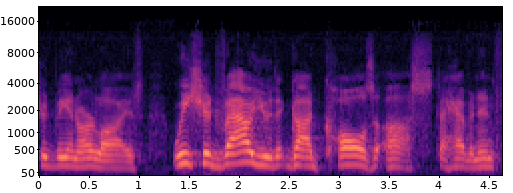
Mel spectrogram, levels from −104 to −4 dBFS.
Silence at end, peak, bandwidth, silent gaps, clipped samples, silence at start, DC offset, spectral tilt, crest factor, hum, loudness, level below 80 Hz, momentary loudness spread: 0.1 s; -18 dBFS; 12.5 kHz; none; under 0.1%; 0 s; under 0.1%; -6.5 dB/octave; 18 dB; none; -37 LUFS; -86 dBFS; 15 LU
